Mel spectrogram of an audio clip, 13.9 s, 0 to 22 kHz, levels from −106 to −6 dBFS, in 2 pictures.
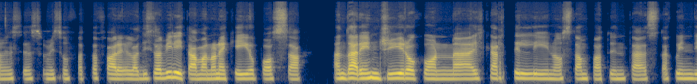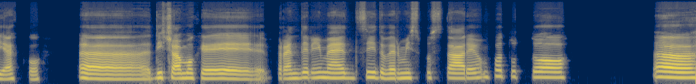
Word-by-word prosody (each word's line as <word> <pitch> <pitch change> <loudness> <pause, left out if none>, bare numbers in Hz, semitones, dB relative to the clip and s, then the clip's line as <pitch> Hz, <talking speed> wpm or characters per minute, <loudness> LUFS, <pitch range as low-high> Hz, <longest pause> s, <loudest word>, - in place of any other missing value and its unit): nel 180 +1 -7
senso, 185 0 -12
mi 180 - -7
son 185 -1 -11
fatta 180 +2 -13
fare 180 -2 -1
la 175 -1 -3
disabilità, 200 0 +2
ma 180 - +1
non 185 +1 0
è 185 - 0
che 185 - -9
io 185 +1 0
possa 180 -1 -4 0.3
andare 195 0 +5
in 205 +1 +4
giro 190 -1 +2
con 180 -1 -3 0.2
il 185 - -6
cartellino 190 -3 -3
stampato 180 -1 -7
in 180 +1 -7
testa. 170 +1 -7
Quindi 190 -2 -5
ecco, 175 -2 -6 0.4
ehm, 175 -4 +3
diciamo 205 -1 +2
che 190 -2 +1
prendere 200 +3 -2
i 225 - -2
mezzi, 210 +1 0
dovermi 205 -1 -2
spostare 210 -1 -1
un 240 +2 -8
po' 275 +4 -5
tutto, 235 -2 +1 0.9
ehm, 225 -2 +8
190 Hz, 160 wpm, -21 LUFS, 180-210 Hz, 0.9 s, ehm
